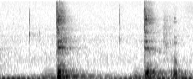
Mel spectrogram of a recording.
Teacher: But if I touch my throat, D There's that vibration. So, this is going to be a voiced but blocked sound.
